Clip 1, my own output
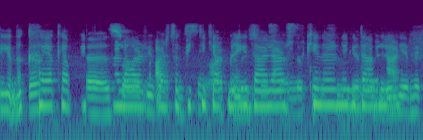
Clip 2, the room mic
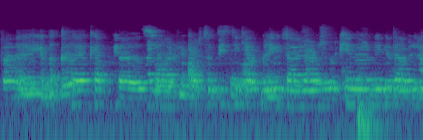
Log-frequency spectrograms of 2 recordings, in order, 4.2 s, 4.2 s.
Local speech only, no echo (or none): none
